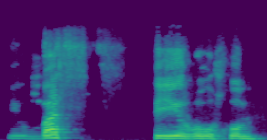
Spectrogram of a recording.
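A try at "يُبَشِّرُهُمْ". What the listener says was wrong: Shinnya kurang menyebar. Yubashi.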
